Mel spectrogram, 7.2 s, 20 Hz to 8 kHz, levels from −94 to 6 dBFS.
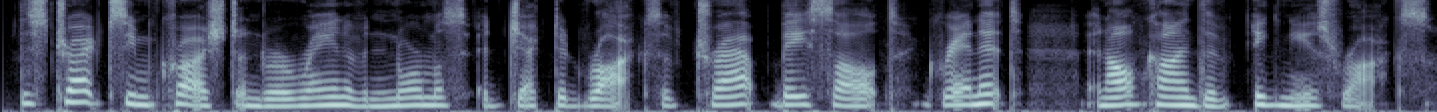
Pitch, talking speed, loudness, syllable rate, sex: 210 Hz, 175 wpm, -19 LUFS, 5.0 syllables/s, female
